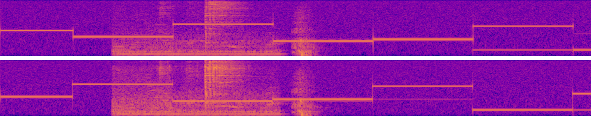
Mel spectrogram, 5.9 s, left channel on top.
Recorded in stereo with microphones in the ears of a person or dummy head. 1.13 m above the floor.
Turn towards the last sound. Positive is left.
turn(degrees=-10)  # may be behind; listen again after turning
